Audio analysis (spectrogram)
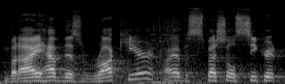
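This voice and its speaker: An American man streaming a naval battle game, thinking aloud about tactics and chatting with viewers in a relaxed way. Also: fairly high pitch, moderate pace, slight background noise. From American, born in Germany. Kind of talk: live gameplay commentary and chat. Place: Vienna home setup.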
